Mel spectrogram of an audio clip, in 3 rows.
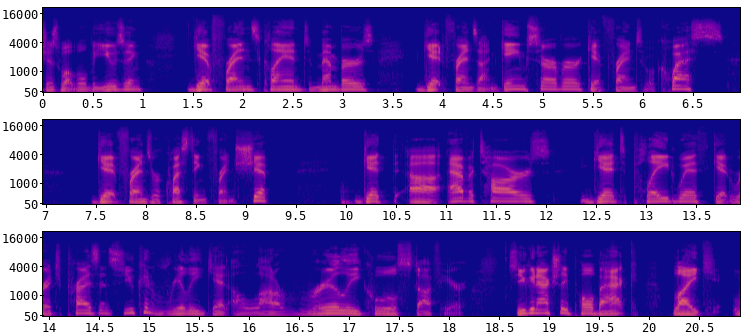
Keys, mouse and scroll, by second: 5.0-6.1 scroll, 14.2-16.3 scroll.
